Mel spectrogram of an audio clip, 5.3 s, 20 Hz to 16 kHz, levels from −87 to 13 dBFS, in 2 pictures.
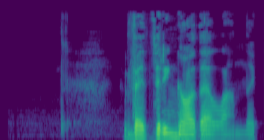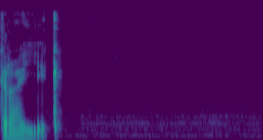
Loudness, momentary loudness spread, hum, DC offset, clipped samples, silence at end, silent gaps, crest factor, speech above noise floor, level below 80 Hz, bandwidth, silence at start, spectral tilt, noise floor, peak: -18 LUFS; 20 LU; none; under 0.1%; under 0.1%; 2.1 s; none; 24 dB; 57 dB; -52 dBFS; 11.5 kHz; 1.25 s; -6.5 dB/octave; -76 dBFS; 0 dBFS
